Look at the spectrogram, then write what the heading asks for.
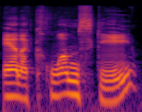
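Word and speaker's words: Anna Chlumsky: So I mispronounced the actor's name last week. Her name is actually Anna Klumsky. Okay. So Anna Klumsky, we see that her character and Gordon, like,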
